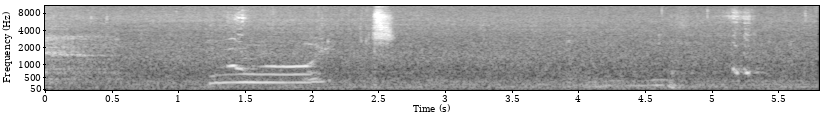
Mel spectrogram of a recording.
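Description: A dog gives a brief, faint whimpering whine outdoors during a walk at Berry Pomeroy Castle, a short rising and wavering cry followed by quieter rustling and outdoor background noise.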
